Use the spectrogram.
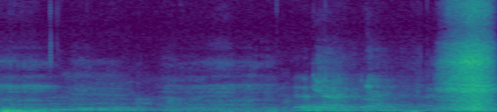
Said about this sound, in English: Sniffles and all.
